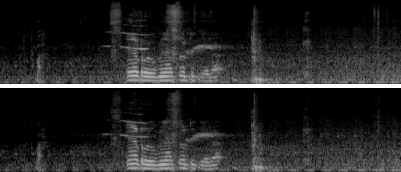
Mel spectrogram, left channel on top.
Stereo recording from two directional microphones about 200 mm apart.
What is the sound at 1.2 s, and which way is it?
Speech, 30° right (ahead or behind).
